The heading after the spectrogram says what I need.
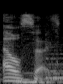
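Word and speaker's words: LSEG: be a bit misleading take ours for instance pronounced lsex AKA London Stock Exchange group sure we're in London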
